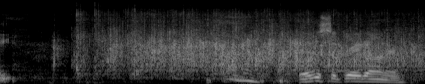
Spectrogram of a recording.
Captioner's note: applause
